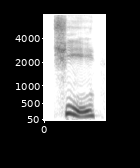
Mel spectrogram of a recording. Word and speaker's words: Qi: Chi, and is pronouncedqi is the universal standard that lets your phone talk to pretty much any certified charging pad out there.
